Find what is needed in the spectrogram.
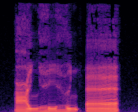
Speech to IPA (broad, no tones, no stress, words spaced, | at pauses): ʕʌʎɦiɦɵʎ ʔæ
